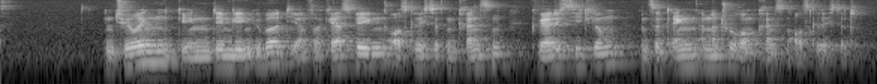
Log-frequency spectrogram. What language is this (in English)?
German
